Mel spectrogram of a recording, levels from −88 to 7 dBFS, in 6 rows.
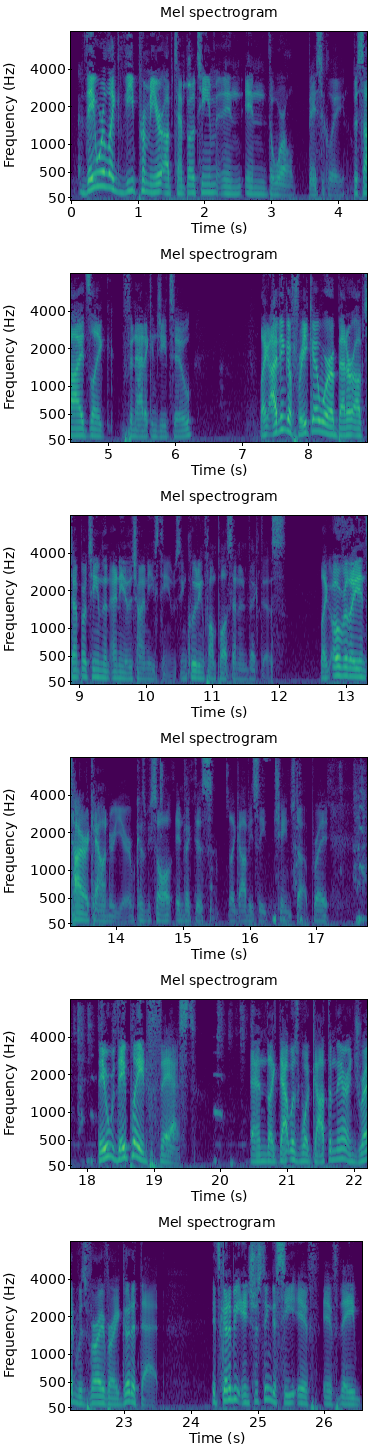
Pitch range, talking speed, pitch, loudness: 100-145 Hz, 190 wpm, 125 Hz, -29 LUFS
